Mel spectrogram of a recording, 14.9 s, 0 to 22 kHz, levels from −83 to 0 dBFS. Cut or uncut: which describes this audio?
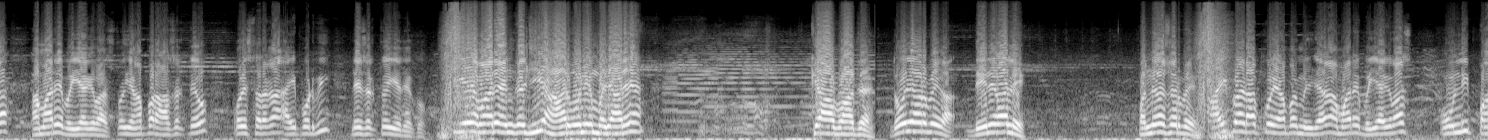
cut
